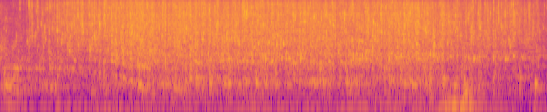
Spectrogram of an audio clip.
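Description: A toilet flushes loudly and steadily, a rushing gush of water that swirls for several seconds without pause, with no voices over it.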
